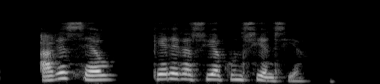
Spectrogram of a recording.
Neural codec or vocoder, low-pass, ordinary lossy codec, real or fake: none; 7.2 kHz; AAC, 32 kbps; real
